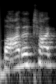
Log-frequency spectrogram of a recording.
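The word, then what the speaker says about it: Botetourt: um the first one in Virginia it's it's pronounced batat County a very rural County just north of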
